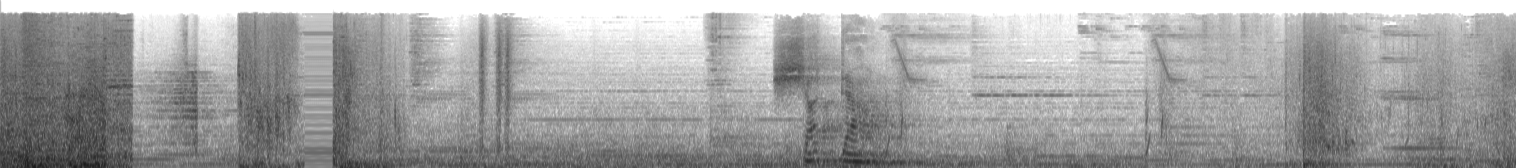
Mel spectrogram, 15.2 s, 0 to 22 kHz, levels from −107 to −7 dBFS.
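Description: The audio has a system hang loop from 3.05 to 3.33 s: a 10.67 ms slice, consistent with a 512-sample buffer, repeats exactly, giving a steady 93.8 Hz buzz rather than a stutter, while about 0.3 s of audio is lost.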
